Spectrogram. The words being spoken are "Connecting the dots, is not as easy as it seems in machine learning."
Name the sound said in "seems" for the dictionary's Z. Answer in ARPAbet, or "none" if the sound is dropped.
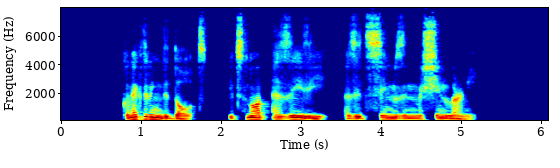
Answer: Z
